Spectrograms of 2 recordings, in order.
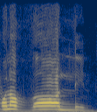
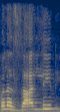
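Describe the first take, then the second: First: The key consonant is a heavy emphatic sound. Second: The key consonant sounds like a j. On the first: The speaker calls it right. "असल लफ्ज़ है वला ज़ालीन, यानी ज़बान दाढ़ों से टच हो" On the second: The speaker calls it wrong. "कुछ लोग कहते हैं वलत जालीन, ये भी गलत है"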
